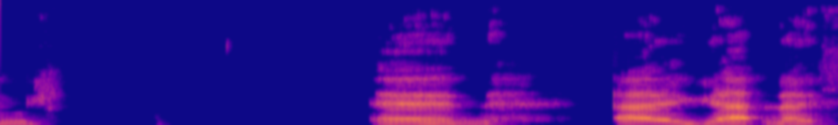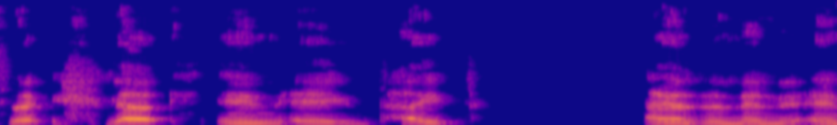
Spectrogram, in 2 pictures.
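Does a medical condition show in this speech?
Yes: Moebius syndrome; severe nerve damage.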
